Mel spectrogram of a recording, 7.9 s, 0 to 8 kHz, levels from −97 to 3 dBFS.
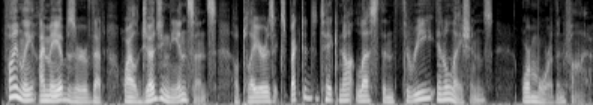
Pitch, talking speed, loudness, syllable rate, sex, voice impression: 135 Hz, 180 wpm, -19 LUFS, 5.3 syllables/s, male, masculine, adult-like, slightly clear, slightly cool, refreshing, slightly unique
